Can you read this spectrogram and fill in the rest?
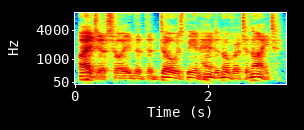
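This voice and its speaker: Scheming gangster club boss, played by a man, slangy and clipped, forceful tone, old radio crime style. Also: deep voice, moderate pace, pitched below the performer's own voice. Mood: businesslike, conspiratorial. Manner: clipped slangy wise-guy delivery. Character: tough, scheming nightclub owner, 1930s gangster type. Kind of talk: old-time radio crime drama acting. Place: indoors at a kitchen table.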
